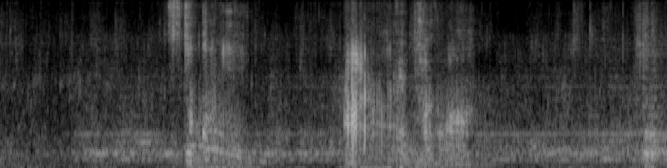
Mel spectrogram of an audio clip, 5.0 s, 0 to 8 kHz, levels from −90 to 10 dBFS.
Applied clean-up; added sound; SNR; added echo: neural separator model SepFormer DNS4.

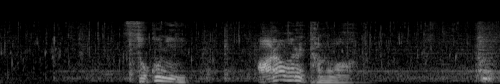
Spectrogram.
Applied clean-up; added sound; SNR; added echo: none; Stream; 20 dB; reverberation time 0.2 s.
